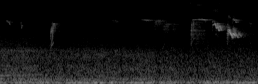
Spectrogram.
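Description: Birds sing along a forest path, giving a few faint, scattered chirps and short tweets over a low steady outdoor rumble, with no one speaking.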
